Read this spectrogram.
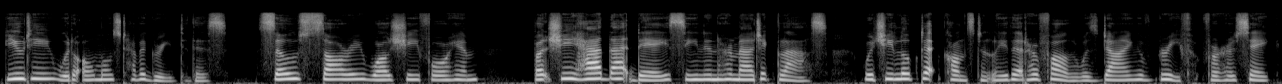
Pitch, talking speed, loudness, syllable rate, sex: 215 Hz, 180 wpm, -19 LUFS, 4.1 syllables/s, female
